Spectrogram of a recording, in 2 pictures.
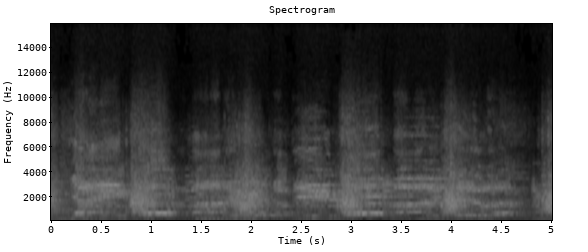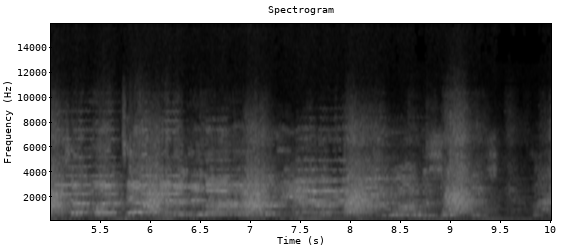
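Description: Live band music with a crowd of voices singing together and hand claps keeping a steady beat about once a second.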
